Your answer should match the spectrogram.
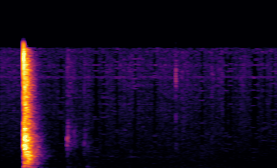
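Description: One short snip of scissors cutting crochet yarn, about a fifth of a second in.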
